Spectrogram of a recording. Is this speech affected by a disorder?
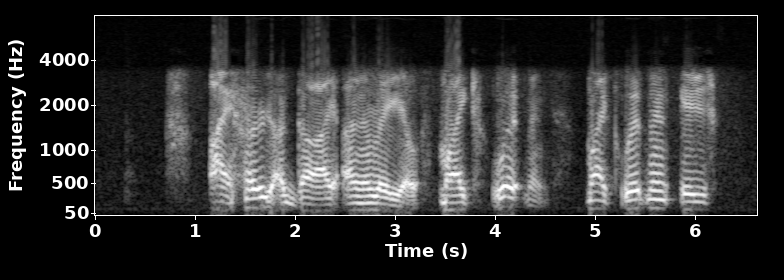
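Yes: voice box damage from tracheostomy; medic's trach tube damaged voice box.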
